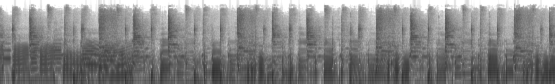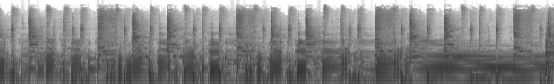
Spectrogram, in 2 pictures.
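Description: Fretless electric bass played fast and hard, with dense plucked attacks and sliding pitch glides near the start, settling into held notes near the end.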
